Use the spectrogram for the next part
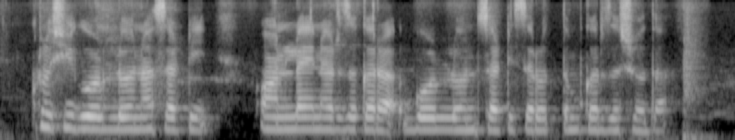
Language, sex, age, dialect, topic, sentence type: Marathi, female, 18-24, Northern Konkan, banking, statement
